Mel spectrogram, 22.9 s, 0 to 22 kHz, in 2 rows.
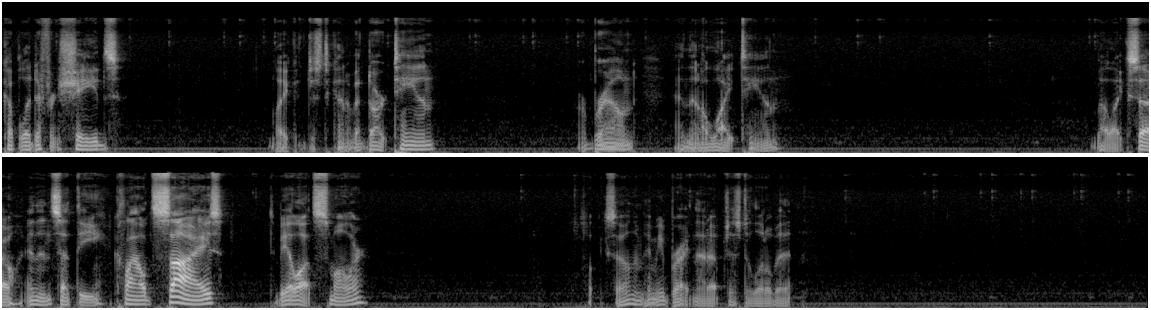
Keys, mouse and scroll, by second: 0.5 click, 5.2 click, 5.6 click, 11.4-12.1 scroll down 1, 12.1-12.6 scroll down 2, 13.5-14.0 scroll down 3, 14.0 click, 17.2-18.0 scroll up 1, 18.0 scroll up 1, 18.2 click, 18.8 click, 21.3 click, 21.7 click, 22.7 click.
